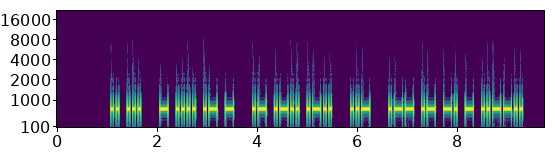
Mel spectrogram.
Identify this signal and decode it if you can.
Morse code, heard as a keyed tone, about 22 wpm, 700 Hz. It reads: IS THAT ALL U WANT?
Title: Sentences from Top 200 Words and Abbreviations 22wpm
